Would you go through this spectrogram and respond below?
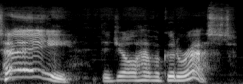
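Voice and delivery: high, cheery sly greeting; a tiefling's sing-song hello. Acted. GM voices the tiefling NPC.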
